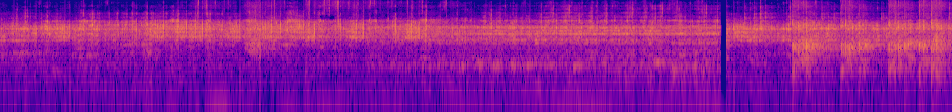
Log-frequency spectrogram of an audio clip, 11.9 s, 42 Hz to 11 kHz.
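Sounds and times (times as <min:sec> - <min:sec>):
marbles rattling down track: 0:09.2 - 0:11.9.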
